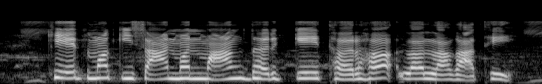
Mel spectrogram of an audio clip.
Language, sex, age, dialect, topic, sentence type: Chhattisgarhi, female, 18-24, Central, agriculture, statement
